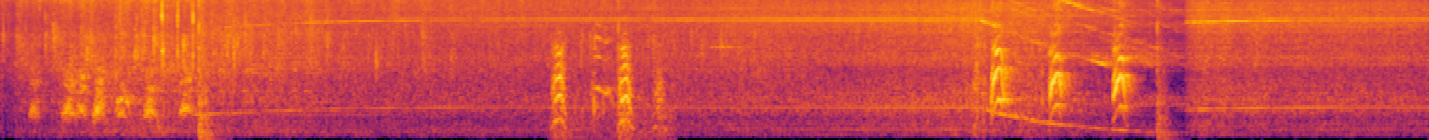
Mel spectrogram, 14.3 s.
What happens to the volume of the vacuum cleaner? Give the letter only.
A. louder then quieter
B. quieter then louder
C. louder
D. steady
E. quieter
C.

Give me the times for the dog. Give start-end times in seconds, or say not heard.
0.2-2.0, 5.5-6.8, 9.7-11.3.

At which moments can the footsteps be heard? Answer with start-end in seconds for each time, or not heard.
not heard.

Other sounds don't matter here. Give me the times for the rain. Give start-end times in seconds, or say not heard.
0.0-8.1.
